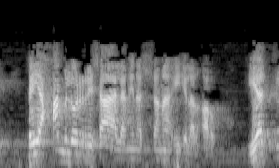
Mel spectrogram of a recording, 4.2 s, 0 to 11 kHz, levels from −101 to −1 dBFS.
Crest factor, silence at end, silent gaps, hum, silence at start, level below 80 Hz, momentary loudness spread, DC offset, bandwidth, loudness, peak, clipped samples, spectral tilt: 18 dB; 0 s; none; none; 0 s; -54 dBFS; 11 LU; under 0.1%; 5.2 kHz; -20 LUFS; -4 dBFS; under 0.1%; -8.5 dB/octave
